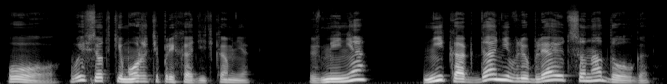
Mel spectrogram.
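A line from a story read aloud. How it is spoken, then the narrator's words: Calm, indifferent, smiling. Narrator (Russian): Продолжая улыбаться своей безразличной улыбкой, она спокойно ответила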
